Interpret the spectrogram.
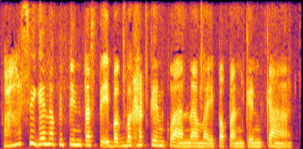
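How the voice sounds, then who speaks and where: An actress playing a teasing woman in an Ilocano radio love drama, with a husky voice and an Ilocano accent. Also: mid-range voice, animated, moderate pace, a little mellow, dry recording.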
